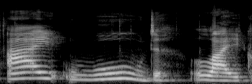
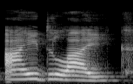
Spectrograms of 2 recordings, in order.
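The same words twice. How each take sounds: First: "I would like" very slowly, each word separate; full uncontracted form. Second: "I'd like" with "I'd" as one syllable; contracted form. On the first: Teacher spelling out the contraction, "I would like" slow and in full. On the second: Teacher showing students the short form, "I'd like" said contracted. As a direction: run I and D together in "I'd like". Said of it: "tem um I e o apóstrofe D". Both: Shown as a demonstration.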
